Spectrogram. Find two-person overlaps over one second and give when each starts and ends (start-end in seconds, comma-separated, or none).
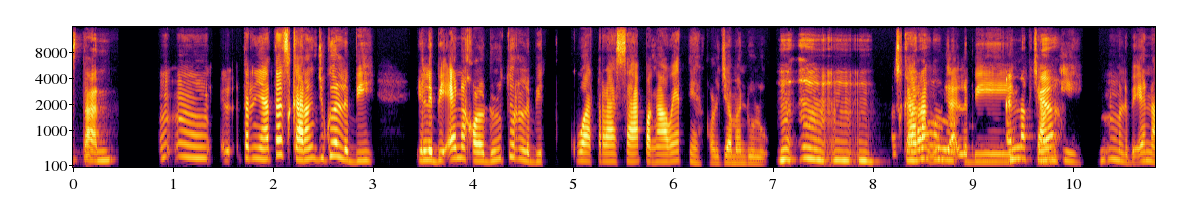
none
